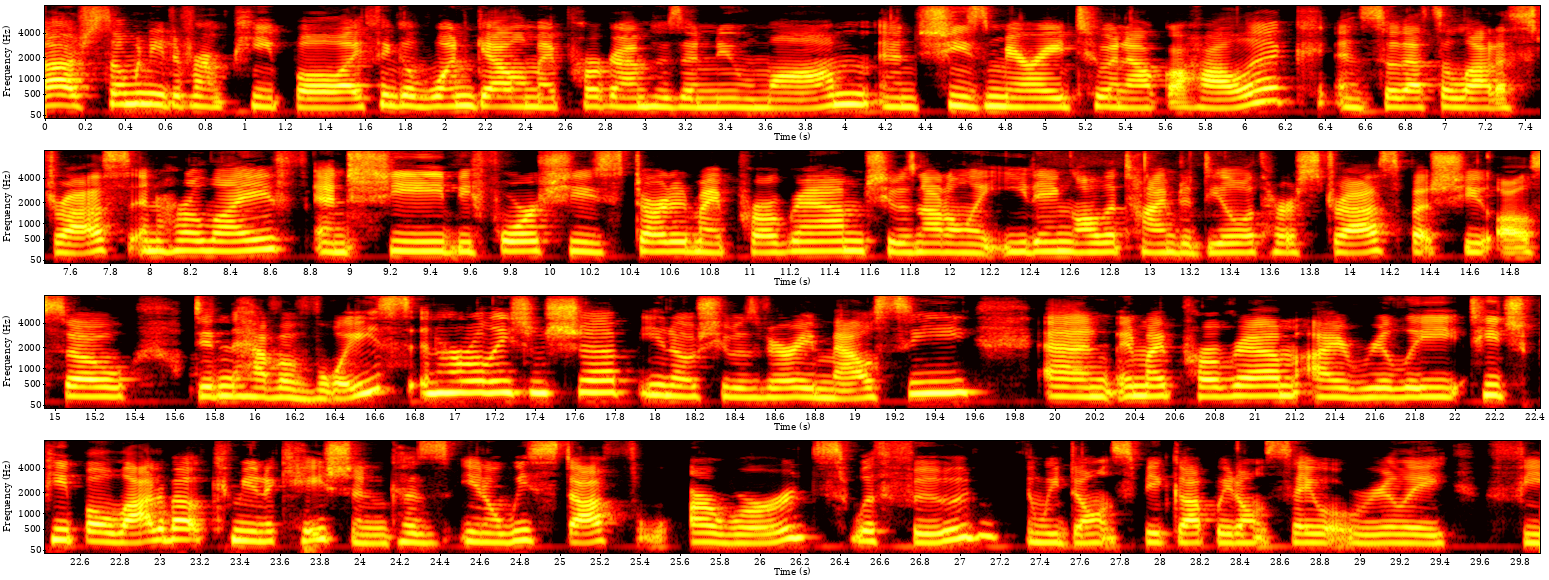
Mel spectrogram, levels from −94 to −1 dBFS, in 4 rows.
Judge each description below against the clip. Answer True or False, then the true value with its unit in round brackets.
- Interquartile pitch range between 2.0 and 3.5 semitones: True (2.8 semitones)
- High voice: True (215 Hz)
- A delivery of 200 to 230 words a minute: True (205 wpm)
